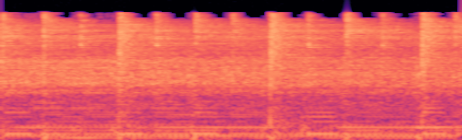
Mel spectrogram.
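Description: Studio recording of a rock song with a steady beat, about three hits a second over sustained low notes.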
